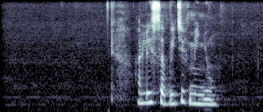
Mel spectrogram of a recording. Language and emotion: Russian, neutral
